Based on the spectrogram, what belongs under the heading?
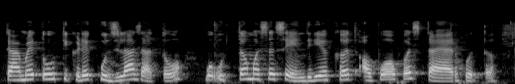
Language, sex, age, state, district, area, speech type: Marathi, female, 45-60, Maharashtra, Sangli, urban, spontaneous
